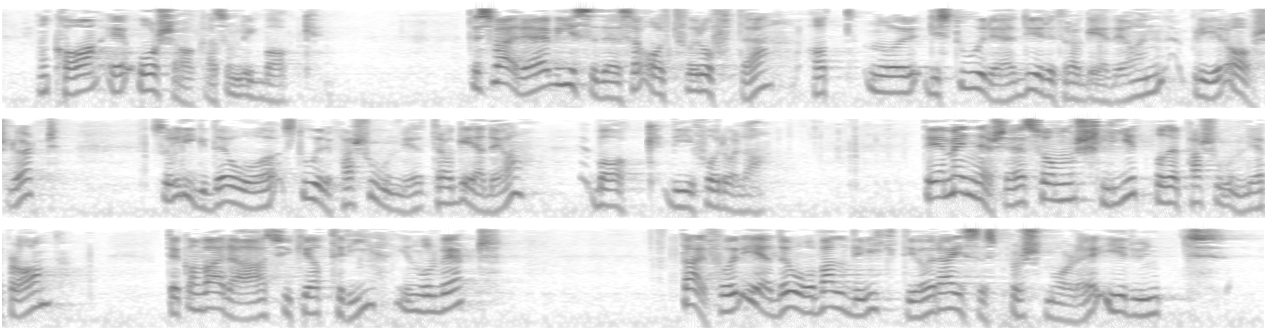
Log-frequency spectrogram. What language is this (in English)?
Norwegian Bokmål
